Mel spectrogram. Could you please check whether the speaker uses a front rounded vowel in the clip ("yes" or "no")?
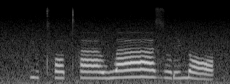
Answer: no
